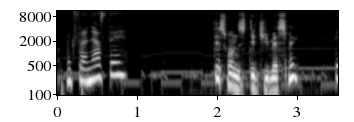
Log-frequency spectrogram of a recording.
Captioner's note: Sombra speaking in foreign language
